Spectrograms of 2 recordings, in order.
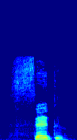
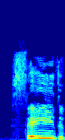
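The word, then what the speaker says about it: said: 과거 분쟁을 새드 줘 세드 세이드 가 아니에요 근데 많은 분들이 세이드 아니에요 여러분 세드 쎄이 3 득세 드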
